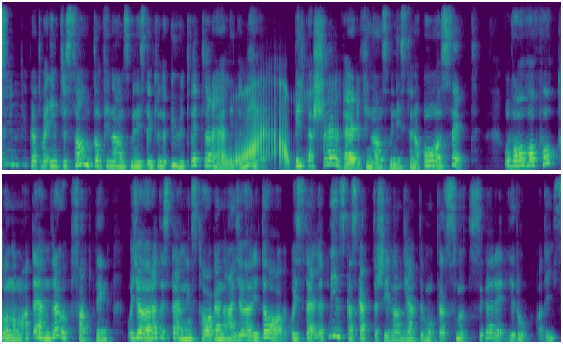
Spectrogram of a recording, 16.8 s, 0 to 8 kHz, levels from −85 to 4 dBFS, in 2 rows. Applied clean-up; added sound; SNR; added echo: neural mask model DeepFilterNet 3.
